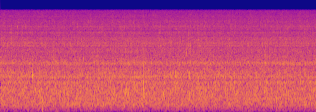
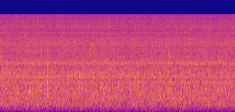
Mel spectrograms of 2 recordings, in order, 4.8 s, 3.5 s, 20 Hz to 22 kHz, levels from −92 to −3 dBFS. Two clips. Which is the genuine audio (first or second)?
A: first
